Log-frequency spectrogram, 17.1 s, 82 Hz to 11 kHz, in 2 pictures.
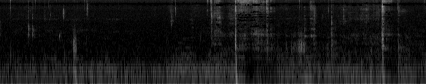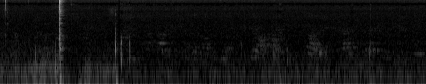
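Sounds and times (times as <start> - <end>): ladle stirring thick stew: 3.2 - 9.9.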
